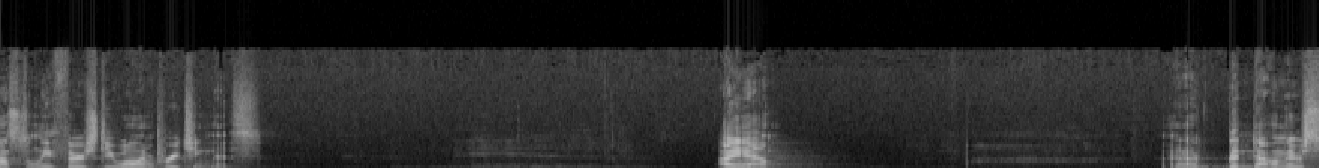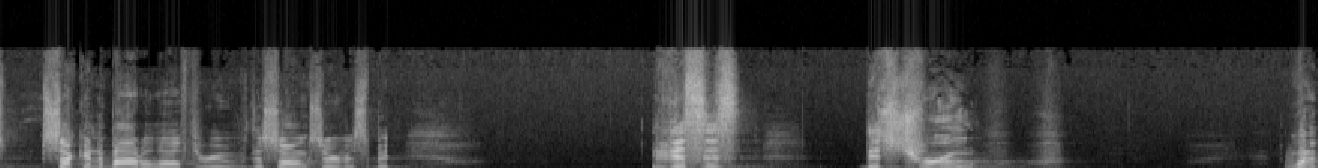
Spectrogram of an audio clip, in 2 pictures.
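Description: A man preaches with animation through a microphone in a large, echoing hall, pausing between phrases.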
